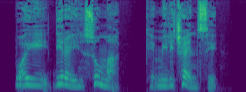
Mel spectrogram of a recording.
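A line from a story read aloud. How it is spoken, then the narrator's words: Low-voiced question. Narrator (Italian): domandò l'altra a voce bassa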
